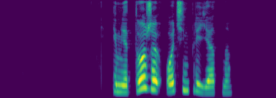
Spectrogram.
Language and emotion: Russian, positive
